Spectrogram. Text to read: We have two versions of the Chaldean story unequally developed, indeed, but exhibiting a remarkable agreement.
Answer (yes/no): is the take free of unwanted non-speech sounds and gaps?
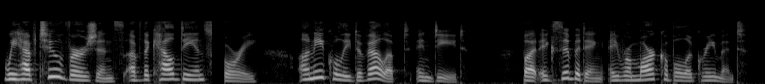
no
